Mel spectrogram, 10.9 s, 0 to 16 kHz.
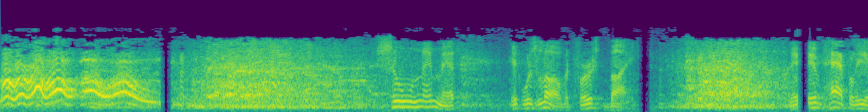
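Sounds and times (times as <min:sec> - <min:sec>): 
person imitating a male dog's wavering howl: 0:00.0 - 0:02.0
laughter: 0:02.1 - 0:04.8, 0:08.2 - 0:10.4
speech: 0:06.4 - 0:10.8.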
